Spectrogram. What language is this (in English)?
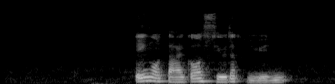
Cantonese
